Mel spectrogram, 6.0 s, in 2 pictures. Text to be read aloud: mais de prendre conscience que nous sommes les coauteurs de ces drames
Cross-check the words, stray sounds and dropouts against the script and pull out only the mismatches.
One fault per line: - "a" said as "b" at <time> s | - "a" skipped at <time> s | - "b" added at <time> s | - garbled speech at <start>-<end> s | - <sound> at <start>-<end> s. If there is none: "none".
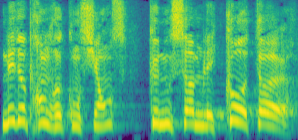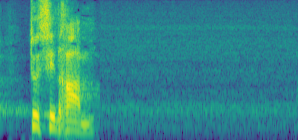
none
